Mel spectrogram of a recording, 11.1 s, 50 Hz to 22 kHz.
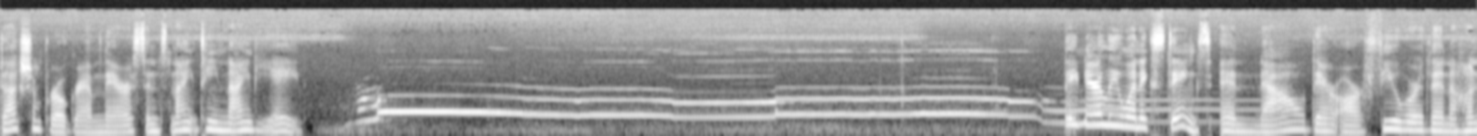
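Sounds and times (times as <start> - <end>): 
speech: 0.0 - 2.4, 8.0 - 11.0
Mexican gray wolf howling in the Gila: 2.6 - 9.6.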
